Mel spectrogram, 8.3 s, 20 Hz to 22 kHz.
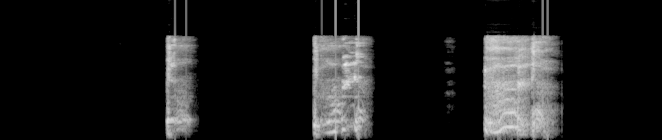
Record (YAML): three_cough_length: 8.3 s
three_cough_amplitude: 31011
three_cough_signal_mean_std_ratio: 0.35
survey_phase: beta (2021-08-13 to 2022-03-07)
age: 65+
gender: Male
wearing_mask: 'No'
symptom_cough_any: true
symptom_runny_or_blocked_nose: true
symptom_sore_throat: true
symptom_fever_high_temperature: true
symptom_onset: 2 days
smoker_status: Never smoked
respiratory_condition_asthma: false
respiratory_condition_other: false
recruitment_source: Test and Trace
submission_delay: 1 day
covid_test_result: Positive
covid_test_method: RT-qPCR
covid_ct_value: 14.3
covid_ct_gene: ORF1ab gene
covid_ct_mean: 14.8
covid_viral_load: 14000000 copies/ml
covid_viral_load_category: High viral load (>1M copies/ml)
